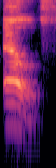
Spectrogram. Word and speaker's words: else: আপনারা কিন্তু অনেকে ইলস উচ্চারণ করতেছেন, ইএল এস কিন্তু ইলস না, এলস।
